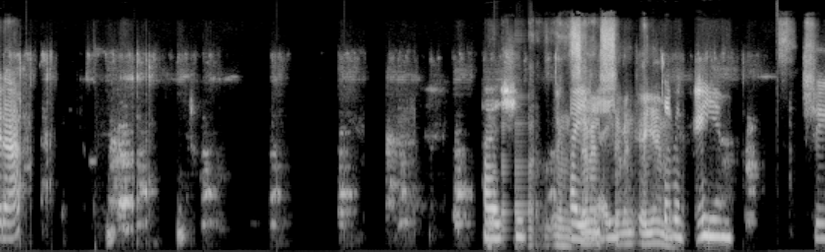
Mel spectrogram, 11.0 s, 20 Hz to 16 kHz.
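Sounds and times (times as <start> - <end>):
faint dog barking: 1.4 - 3.0, 3.6 - 3.9, 4.5 - 6.5, 7.1 - 8.2, 9.9 - 10.3.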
